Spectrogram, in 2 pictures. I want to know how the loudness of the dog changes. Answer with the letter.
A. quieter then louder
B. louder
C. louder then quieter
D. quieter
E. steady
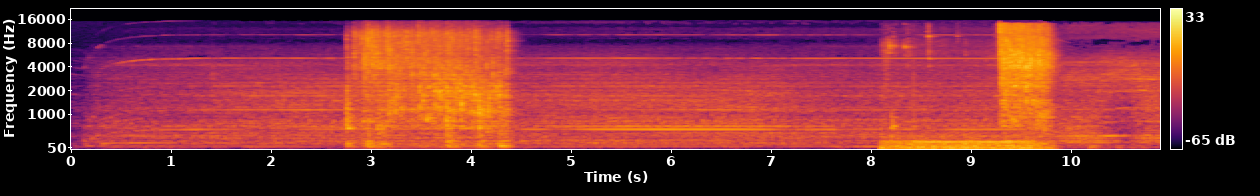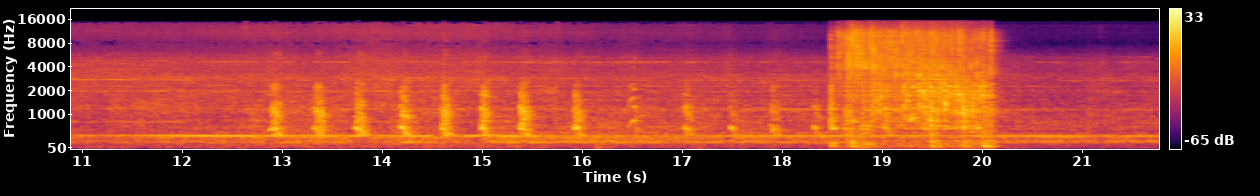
D.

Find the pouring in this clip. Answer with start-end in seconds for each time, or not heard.
2.7-4.4, 8.1-9.8, 18.4-20.1.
